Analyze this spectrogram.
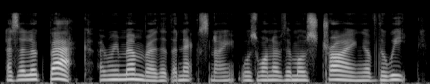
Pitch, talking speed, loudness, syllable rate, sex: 200 Hz, 265 wpm, -18 LUFS, 5.6 syllables/s, female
